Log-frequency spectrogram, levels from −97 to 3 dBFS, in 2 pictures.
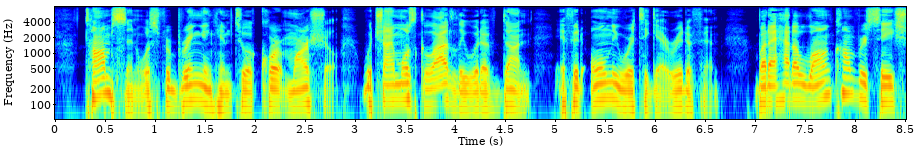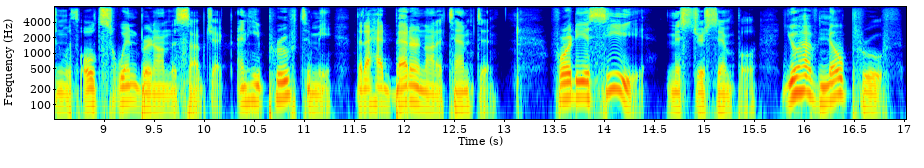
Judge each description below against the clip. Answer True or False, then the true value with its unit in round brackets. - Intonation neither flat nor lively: False (6.8 semitones)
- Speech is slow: False (205 wpm)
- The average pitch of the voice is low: True (110 Hz)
